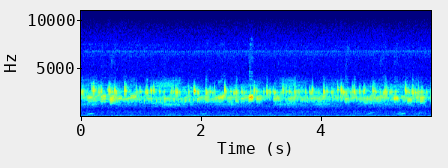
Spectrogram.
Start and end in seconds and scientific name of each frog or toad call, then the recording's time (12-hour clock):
0.0	5.8	Boana bischoffi
0.0	5.8	Sphaenorhynchus surdus
2.0	2.2	Leptodactylus latrans
4.4	5.8	Leptodactylus latrans
12:00am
